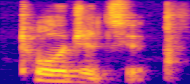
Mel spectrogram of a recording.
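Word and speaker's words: 刀術: Or together, because you're looking at onyomi pronunciation, it'd be tojutsu.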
